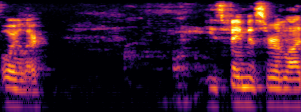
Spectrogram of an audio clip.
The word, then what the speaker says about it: Euler: to know who uh went to a math convention and called mueller because he didn't know how to pronounce it yep you better believe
